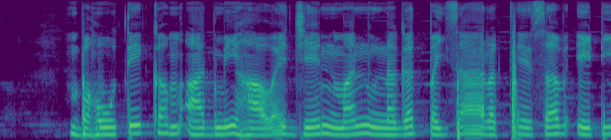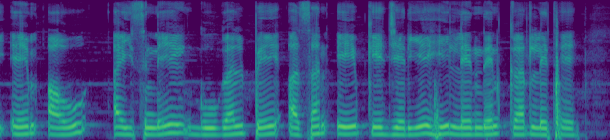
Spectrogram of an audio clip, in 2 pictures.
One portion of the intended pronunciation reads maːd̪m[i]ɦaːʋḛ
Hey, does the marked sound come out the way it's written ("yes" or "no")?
yes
